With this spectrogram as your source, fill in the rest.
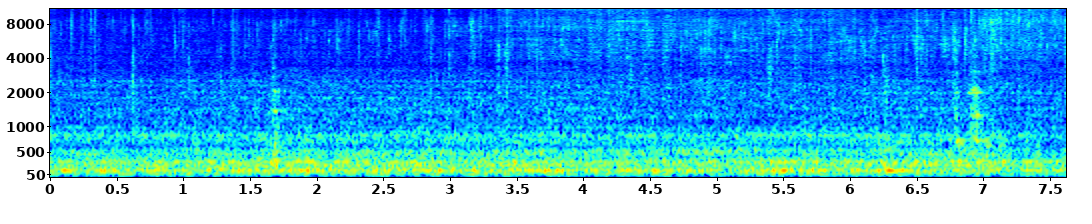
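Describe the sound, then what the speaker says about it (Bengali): Whole cumin seeds and chopped ginger sizzle steadily in hot oil in a pan, a loud, continuous crackling hiss with no pauses and no voices. "আস্ত জিরেটা, একটু আদা কুচি দিয়ে আমি ফোড়ন দিলাম।"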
